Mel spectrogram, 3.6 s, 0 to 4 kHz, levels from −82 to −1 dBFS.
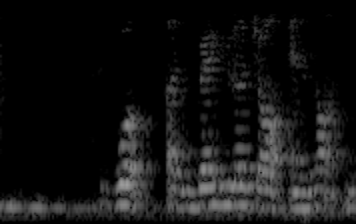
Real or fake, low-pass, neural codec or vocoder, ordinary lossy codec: real; 3.6 kHz; none; none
